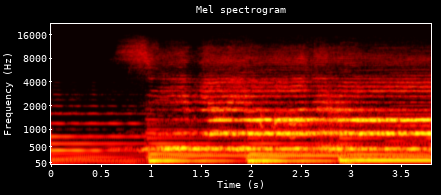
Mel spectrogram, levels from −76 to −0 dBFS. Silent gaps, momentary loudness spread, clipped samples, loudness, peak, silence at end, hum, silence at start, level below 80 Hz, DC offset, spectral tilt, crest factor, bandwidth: none; 18 LU; under 0.1%; -20 LUFS; -6 dBFS; 0 s; 50 Hz at -40 dBFS; 0 s; -44 dBFS; under 0.1%; -6 dB/octave; 14 dB; 15.5 kHz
